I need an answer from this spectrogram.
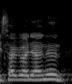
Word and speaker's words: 사가랴: 그리고 재단과 성전 사이에서 죽임을 당한 사가랴.이 사가랴는 신약적인 발음이고 구약적 발음은 스가랴예요.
